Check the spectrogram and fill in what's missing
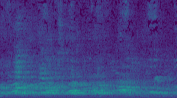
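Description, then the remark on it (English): A crowd of people imitate dogs barking all at once, a dense overlapping wash of woofs and yips from many voices, sustained and fairly loud throughout. “Okay, dogs, can I hear my dogs barking?”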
